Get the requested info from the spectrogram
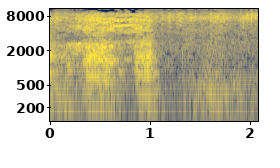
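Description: Domestic geese honking: three short, loud honks in quick succession in the first second.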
